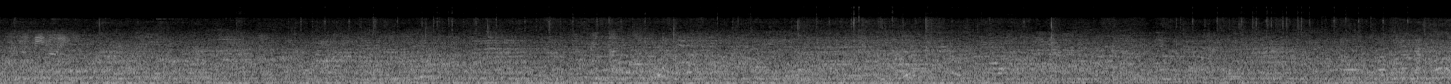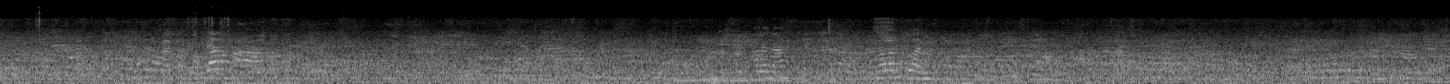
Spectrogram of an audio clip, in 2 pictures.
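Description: A crowd murmurs in the background of an echoing indoor space.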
